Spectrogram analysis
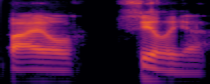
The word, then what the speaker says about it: biophilia: you talked about the concept of Biophilia is that how you say it yes I mean yeah that's really trying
